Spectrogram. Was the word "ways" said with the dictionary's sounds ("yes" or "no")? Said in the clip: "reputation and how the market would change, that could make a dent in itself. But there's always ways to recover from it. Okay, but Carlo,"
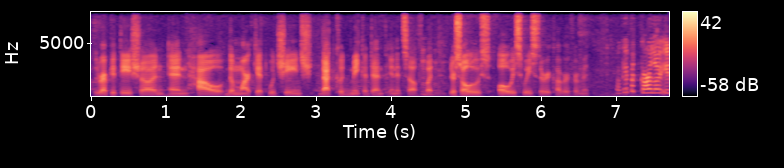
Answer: no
